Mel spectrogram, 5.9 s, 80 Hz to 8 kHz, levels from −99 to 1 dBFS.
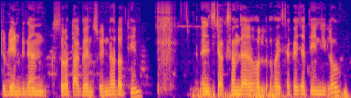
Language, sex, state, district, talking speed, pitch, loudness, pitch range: Maithili, male, Bihar, Samastipur, 135 wpm, 100 Hz, -19 LUFS, 95-105 Hz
